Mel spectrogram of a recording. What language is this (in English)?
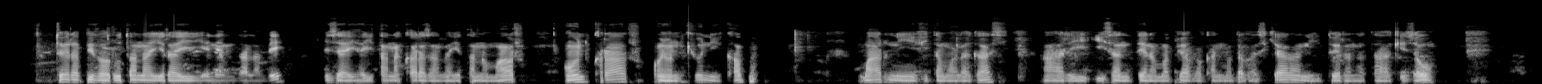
Malagasy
